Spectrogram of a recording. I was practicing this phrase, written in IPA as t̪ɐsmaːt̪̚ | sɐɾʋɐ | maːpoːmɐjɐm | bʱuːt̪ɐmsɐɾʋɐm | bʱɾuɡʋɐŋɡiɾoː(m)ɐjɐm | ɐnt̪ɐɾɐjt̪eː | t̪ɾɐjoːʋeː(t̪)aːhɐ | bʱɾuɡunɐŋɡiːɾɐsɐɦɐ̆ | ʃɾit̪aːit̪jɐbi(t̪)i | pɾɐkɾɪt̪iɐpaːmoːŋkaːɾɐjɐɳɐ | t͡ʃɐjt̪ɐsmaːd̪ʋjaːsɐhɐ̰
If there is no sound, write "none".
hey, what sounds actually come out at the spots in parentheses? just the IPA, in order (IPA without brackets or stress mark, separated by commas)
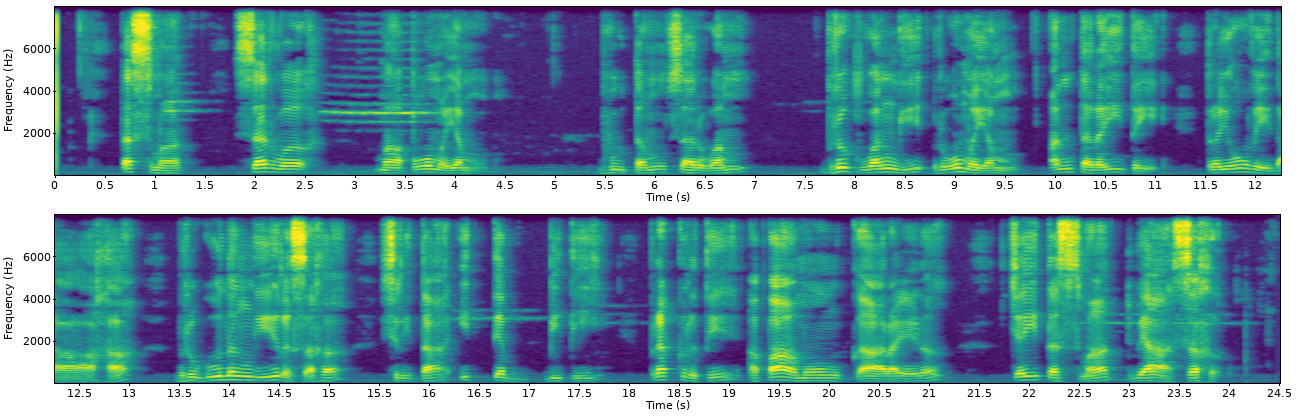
m, d̪, t̪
